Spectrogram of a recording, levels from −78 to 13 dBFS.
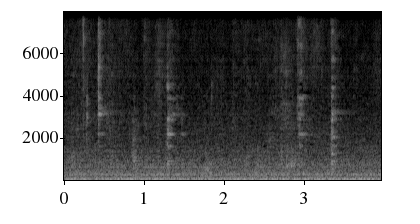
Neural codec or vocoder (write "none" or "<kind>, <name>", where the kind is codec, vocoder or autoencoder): vocoder, Vocos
